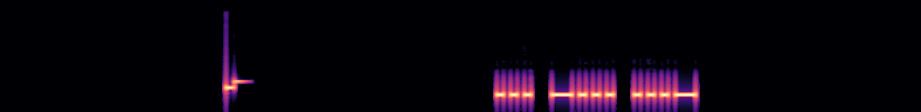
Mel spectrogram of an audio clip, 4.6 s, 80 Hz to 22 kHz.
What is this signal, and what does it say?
Morse code, heard as a keyed tone, about 36 wpm, 700 Hz. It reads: SBV
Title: Three Challenging Letter-Number Combinations 35wpm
